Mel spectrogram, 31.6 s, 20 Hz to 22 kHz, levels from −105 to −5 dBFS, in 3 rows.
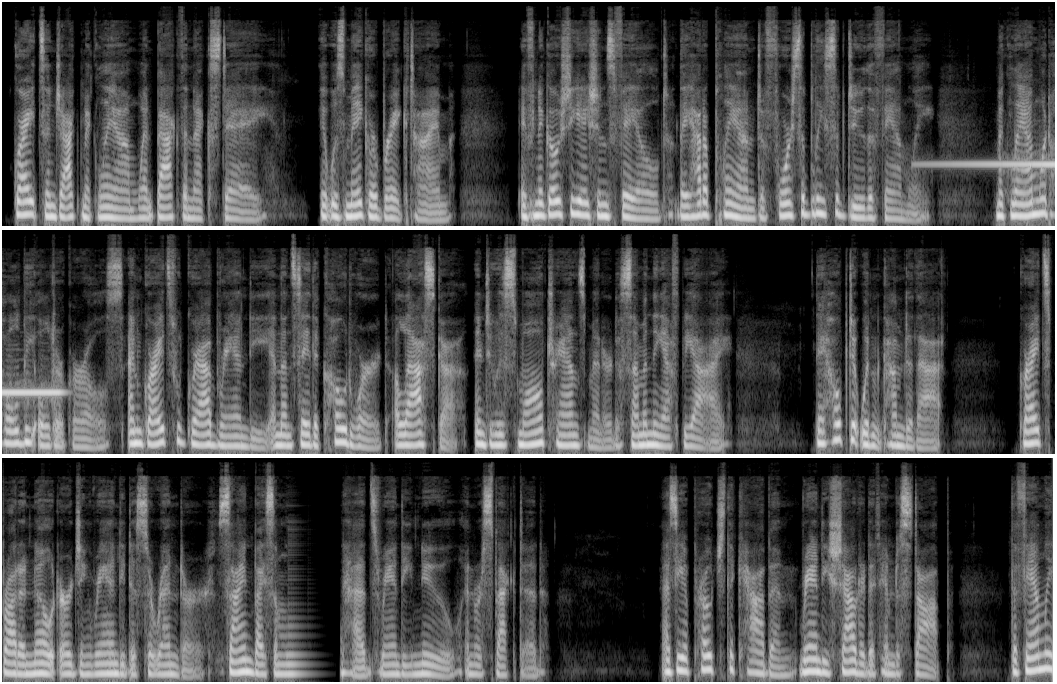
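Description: At 9.10 s, right after "to forcibly subdue the", a loudspeaker feedback squeal starts: the microphone-to-speaker loop runs away at 1.1 kHz, swelling over roughly a second and a half to a few dB above the speech until 11.27 s. A spectrogram shows one bright horizontal line thickening.

From 23.93 to 24.47 s, after "surrender signed by some", about half a second of audio is lost, likely a long network dropout. The receiver stretches the last sound into a fading buzz and then goes quiet. The waveform shows a decaying smear, then a flat stretch before speech resumes.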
